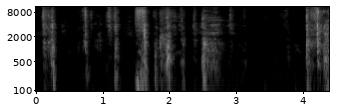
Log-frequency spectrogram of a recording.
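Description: Tarot cards being mixed by hand, heard as a run of short crisp riffles and slides in close, quiet bursts with brief pauses between them and no talk.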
